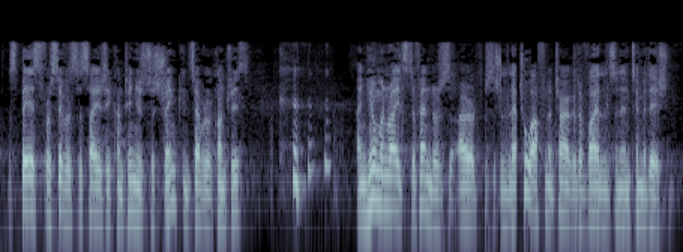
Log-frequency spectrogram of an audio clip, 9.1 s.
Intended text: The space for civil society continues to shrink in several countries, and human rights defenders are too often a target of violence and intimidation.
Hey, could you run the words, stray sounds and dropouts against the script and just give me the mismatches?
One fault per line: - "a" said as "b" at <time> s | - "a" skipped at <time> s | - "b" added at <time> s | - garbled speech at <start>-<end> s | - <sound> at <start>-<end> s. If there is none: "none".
- laugh at 3.7-4.4 s
- garbled speech at 6.4-6.9 s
